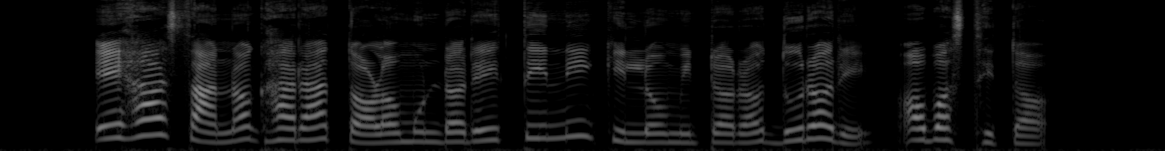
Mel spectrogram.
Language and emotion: Odia, neutral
